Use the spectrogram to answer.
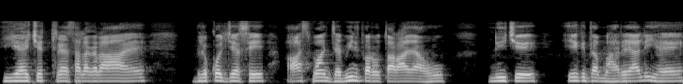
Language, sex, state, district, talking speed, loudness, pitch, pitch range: Hindi, male, Jharkhand, Sahebganj, 160 wpm, -16 LUFS, 155 Hz, 150-165 Hz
